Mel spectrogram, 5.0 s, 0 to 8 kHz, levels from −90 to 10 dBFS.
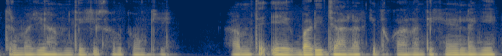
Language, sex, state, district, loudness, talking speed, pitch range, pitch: Hindi, male, Uttarakhand, Tehri Garhwal, -23 LUFS, 190 wpm, 105-110 Hz, 105 Hz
